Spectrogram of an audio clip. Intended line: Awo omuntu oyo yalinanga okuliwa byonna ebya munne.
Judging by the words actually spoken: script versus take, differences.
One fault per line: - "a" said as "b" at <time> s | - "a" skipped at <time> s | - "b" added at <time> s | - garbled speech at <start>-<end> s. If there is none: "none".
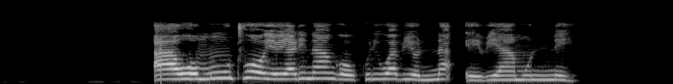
none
